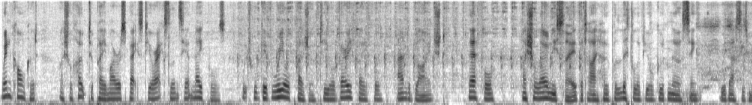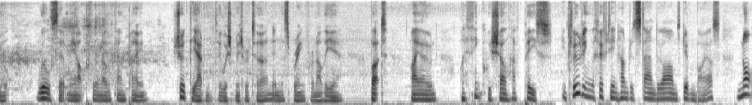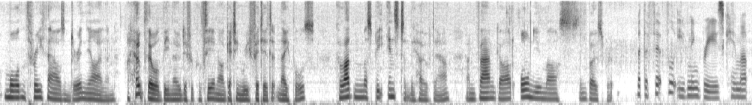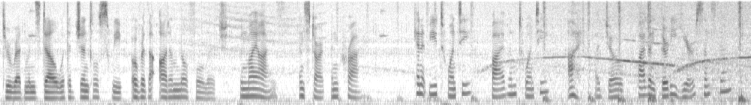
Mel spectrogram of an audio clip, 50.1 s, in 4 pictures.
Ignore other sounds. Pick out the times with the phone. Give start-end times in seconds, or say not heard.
not heard.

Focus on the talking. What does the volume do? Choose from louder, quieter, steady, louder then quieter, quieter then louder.
quieter.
